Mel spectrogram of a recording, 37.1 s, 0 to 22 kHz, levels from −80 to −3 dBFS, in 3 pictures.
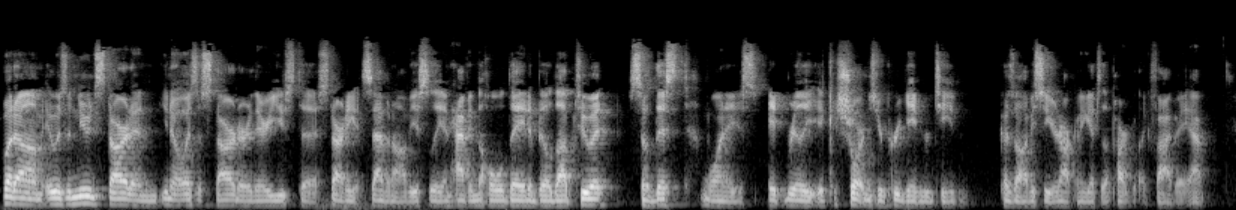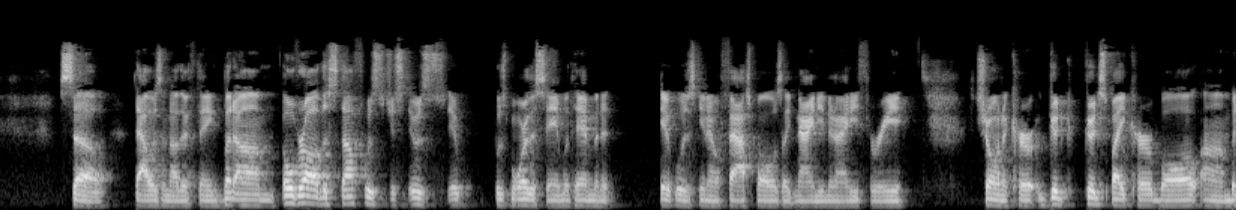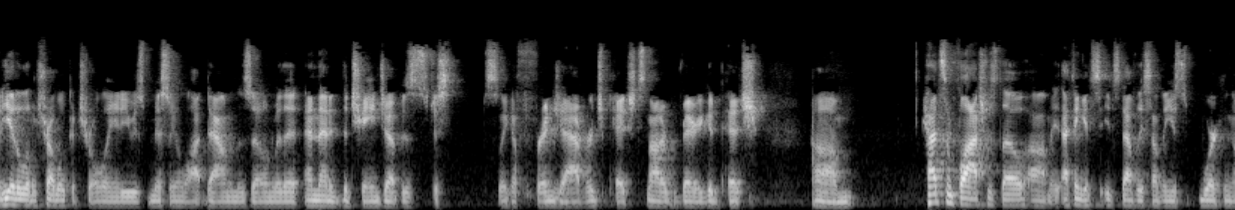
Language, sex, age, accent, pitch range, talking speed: English, male, 20-39, American, 90-105 Hz, 240 wpm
